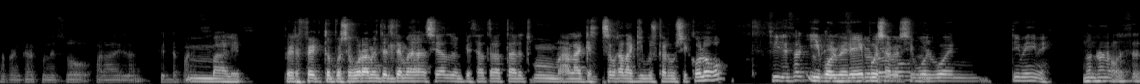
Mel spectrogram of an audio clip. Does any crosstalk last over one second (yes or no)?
yes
